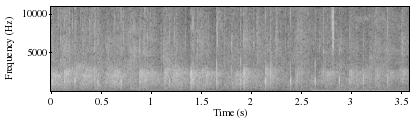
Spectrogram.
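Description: Applause during a coworking livestream, a sustained wash of clapping with distinct sharp claps, ending with a low hum near the close.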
